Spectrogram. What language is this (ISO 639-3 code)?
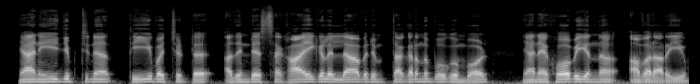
mal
